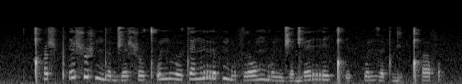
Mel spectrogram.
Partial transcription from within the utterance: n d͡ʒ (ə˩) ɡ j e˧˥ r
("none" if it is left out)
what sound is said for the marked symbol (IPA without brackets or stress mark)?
ɛ˩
